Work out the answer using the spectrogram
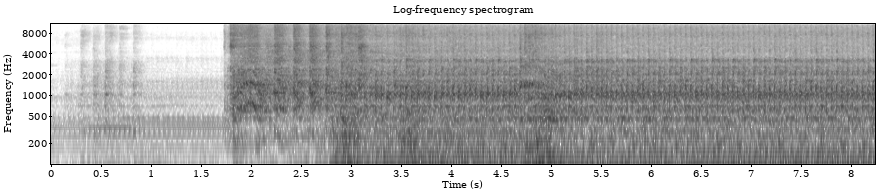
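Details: VE-style diesel injection pump just re-timed (advanced) with dial gauge and timing tool: engine cranks, catches and settles into a sharp, fast, even clatter at idle, diesel knock likely from the advanced timing; idle screw may need adjusting.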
